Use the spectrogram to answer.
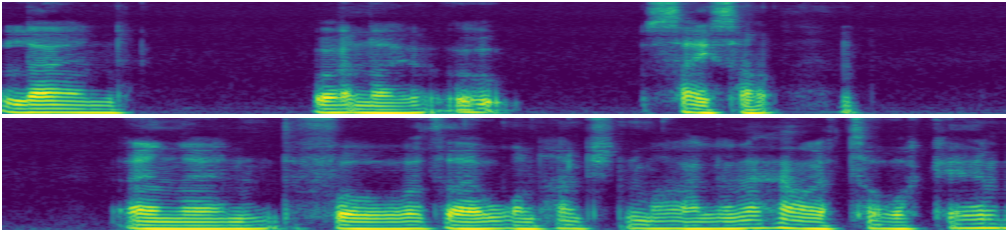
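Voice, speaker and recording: The speech is very slow, with long, frequent pauses and fairly even intonation. Its tone is dark and mellow and somewhat breathy. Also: man, very deep, low pitch for a man. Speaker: hockey vlogger. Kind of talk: casual talk to camera. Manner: halting, many fillers and restarts; talking really slowly.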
